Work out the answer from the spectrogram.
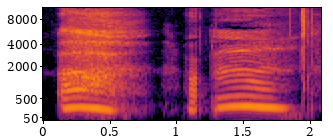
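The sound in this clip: A voice imitates a moan twice, giving two drawn-out, voiced sighing moans. Each is loud and breathy with a slight drop in pitch, and a short, faint breathy sound falls between them.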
